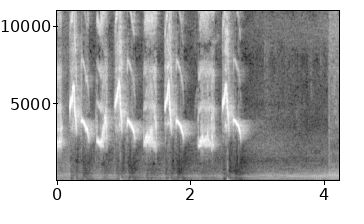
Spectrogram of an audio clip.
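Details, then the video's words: Cucak cungko song variations used as a master for training magpie-robins: a rapid series of about ten short, bright chirped notes with rising-falling twists, evenly spaced, ending before a quiet stretch and a faint rustle. "CUCAK CUNGKO||fariasi suara cungko buat masteran murai"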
